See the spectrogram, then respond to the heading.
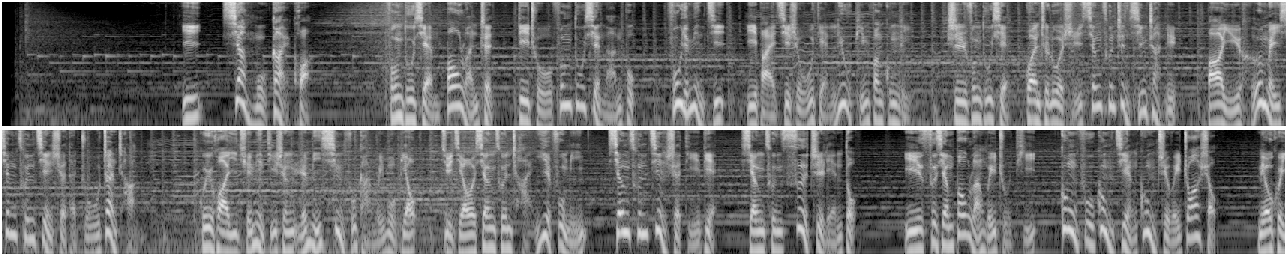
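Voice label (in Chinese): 男宣传 大气; 丰都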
